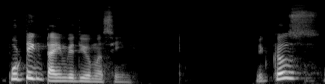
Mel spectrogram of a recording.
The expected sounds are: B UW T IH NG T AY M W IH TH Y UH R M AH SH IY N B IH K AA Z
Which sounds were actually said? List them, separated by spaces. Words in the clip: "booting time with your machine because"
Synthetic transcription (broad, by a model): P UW T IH NG T AY M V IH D Y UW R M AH S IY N B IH K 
